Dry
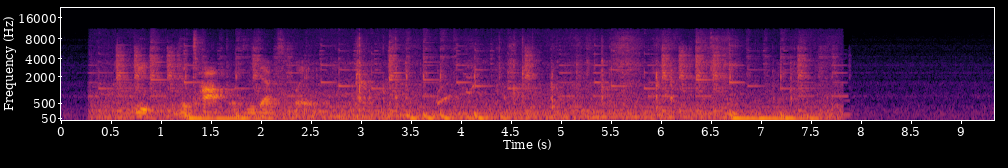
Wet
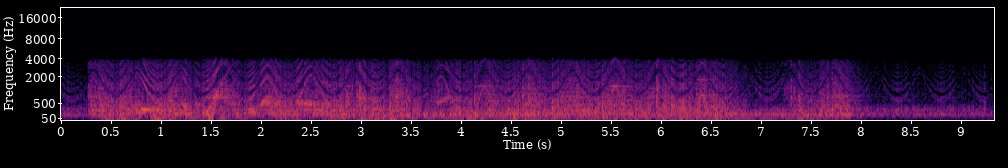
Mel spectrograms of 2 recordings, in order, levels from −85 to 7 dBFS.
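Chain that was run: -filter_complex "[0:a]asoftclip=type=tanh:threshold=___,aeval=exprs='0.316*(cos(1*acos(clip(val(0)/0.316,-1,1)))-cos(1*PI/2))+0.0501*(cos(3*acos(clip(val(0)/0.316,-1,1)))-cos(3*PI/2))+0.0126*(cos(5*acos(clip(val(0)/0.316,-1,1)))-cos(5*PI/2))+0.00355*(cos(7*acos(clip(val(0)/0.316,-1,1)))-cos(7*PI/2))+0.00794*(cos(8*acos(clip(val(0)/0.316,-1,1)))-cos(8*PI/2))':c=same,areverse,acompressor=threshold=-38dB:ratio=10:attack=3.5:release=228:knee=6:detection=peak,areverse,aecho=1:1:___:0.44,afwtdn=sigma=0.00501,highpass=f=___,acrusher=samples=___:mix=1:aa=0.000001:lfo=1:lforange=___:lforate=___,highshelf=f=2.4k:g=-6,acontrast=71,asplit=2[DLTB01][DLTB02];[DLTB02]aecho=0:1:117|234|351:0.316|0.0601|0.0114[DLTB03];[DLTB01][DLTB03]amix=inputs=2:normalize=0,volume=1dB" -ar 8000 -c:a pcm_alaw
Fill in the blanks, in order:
-10dB, 6.9, 140, 34, 34, 2.3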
